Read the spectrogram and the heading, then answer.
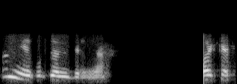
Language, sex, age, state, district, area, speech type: Tamil, female, 45-60, Tamil Nadu, Cuddalore, rural, conversation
